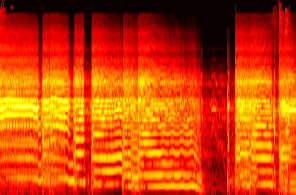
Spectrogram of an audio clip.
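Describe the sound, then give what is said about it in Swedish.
A loud electric guitar plays sustained chords and notes through a pedal called the Dream, which saturates, smears and compresses it, leaving them buzzing with distortion, in several phrases separated by brief breaks, with no voices. “Ja, det är dreamen som smetar ut och komprimerar nu, men det låter jävligt bra.”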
